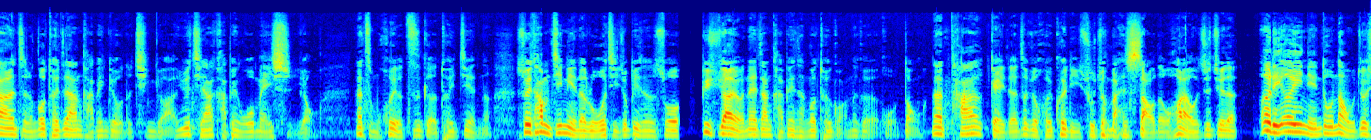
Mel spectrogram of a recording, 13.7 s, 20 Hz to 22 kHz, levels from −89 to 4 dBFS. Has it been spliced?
yes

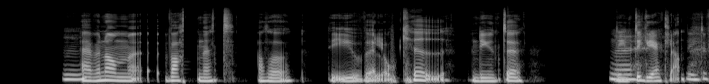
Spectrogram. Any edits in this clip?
no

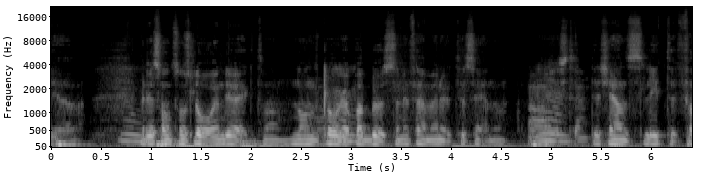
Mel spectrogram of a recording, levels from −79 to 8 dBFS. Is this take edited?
no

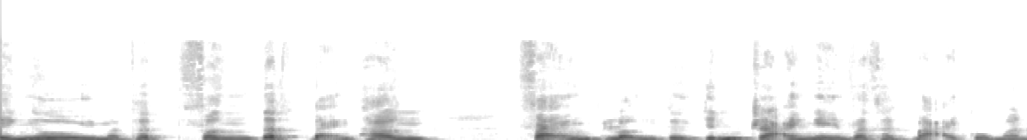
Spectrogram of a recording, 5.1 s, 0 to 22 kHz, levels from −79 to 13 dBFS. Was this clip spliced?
yes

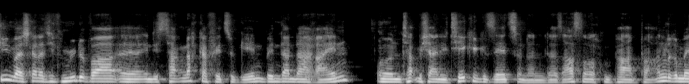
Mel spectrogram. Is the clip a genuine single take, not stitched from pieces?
no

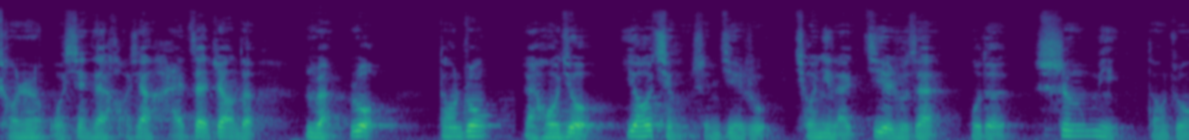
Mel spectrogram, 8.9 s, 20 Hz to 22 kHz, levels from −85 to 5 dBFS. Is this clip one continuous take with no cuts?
no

